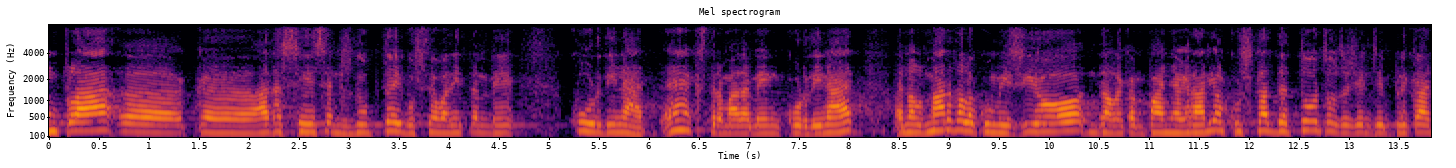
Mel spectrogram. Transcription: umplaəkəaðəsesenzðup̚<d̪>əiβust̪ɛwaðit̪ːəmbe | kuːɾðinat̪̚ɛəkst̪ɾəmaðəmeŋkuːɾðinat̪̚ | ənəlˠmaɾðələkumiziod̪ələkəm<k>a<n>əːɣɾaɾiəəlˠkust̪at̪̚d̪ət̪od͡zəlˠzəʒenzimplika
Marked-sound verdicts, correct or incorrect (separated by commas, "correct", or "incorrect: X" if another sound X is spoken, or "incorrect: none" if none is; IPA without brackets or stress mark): incorrect: t̪, incorrect: p, incorrect: ɲ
